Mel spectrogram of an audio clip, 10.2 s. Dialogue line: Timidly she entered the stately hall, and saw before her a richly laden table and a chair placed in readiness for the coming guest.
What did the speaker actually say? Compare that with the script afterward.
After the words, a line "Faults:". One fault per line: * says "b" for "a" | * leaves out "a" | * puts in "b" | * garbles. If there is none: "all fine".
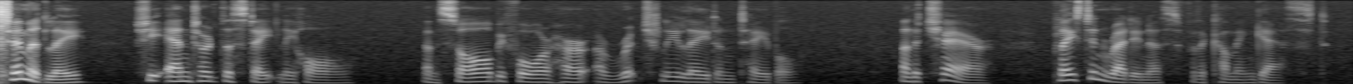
Timidly she entered the stately hall, and saw before her a richly laden table and a chair placed in readiness for the coming guest.
Faults:
all fine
